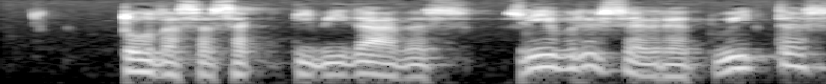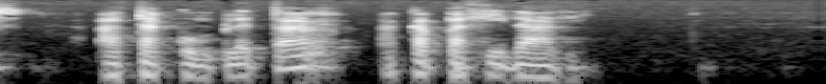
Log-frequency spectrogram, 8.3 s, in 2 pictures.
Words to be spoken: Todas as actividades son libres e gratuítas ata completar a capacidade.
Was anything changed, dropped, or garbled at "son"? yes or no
yes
